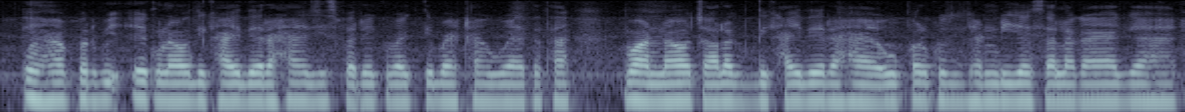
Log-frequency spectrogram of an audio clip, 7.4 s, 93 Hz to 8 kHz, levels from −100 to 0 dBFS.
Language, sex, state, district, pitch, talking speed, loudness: Hindi, male, Jharkhand, Jamtara, 145 Hz, 250 wpm, -33 LUFS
